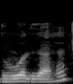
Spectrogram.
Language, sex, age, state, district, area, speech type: Maithili, male, 18-30, Bihar, Samastipur, rural, spontaneous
